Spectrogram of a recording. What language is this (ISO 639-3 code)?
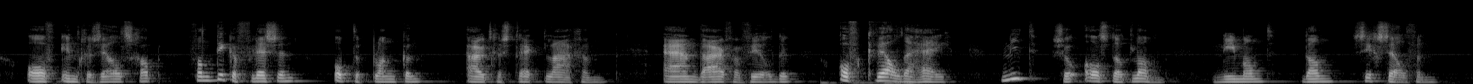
nld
